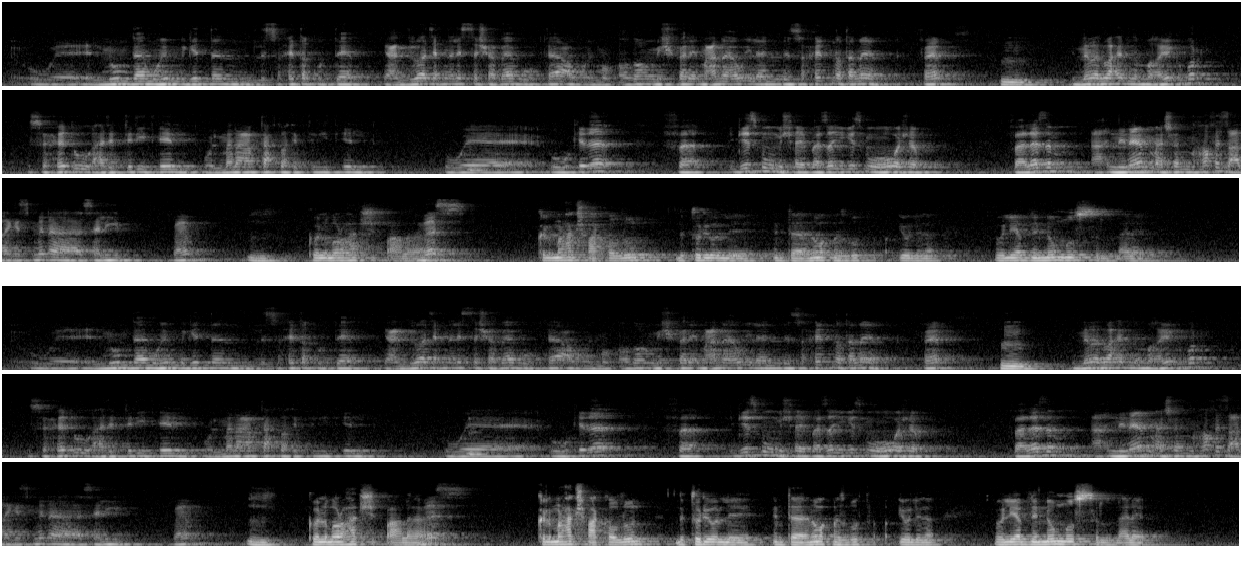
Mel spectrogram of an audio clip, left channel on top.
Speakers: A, on the left (about 20°); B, on the right (about 55°).
A: والنوم ده مهم جدا لصحتك قدام يعني دلوقتي إحنا لسه شباب وبتاع والموضوع مش فارق معانا قوي لأن صحتنا تمام فاهم
B: تاني
A: إنما الواحد لما هيكبر صحته هتبتدي تقل والمناعة بتاعته هتبتدي تقل و...
B: مم.
A: وكده فجسمه مش هيبقى زي جسمه وهو شاب فلازم ع- ننام عشان نحافظ على جسمنا سليم فاهم
B: مم. كل ما اروح اكشف على
A: بس
B: كل ما اروح اكشف على القولون الدكتور يقول لي انت نومك مظبوط يقول لي لا يقول لي يا ابني النوم نص العلاج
